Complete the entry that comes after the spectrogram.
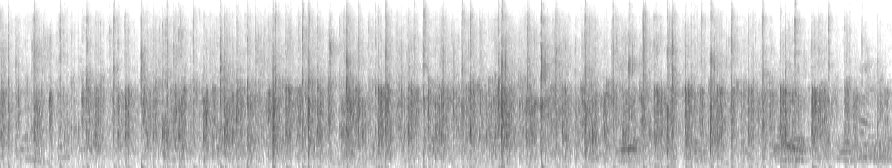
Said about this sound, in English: So if y'all would just stand up for a moment and take a round of applause.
